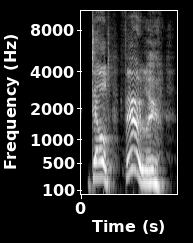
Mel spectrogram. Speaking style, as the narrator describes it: roared the infuriated captain

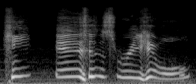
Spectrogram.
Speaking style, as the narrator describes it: she sobbed

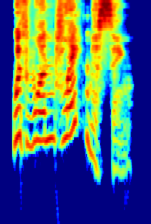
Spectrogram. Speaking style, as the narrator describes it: cried Martha Pym

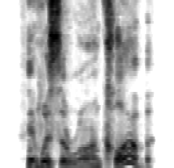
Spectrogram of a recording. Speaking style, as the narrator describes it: laughed Paul

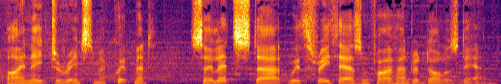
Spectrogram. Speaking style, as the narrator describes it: he said

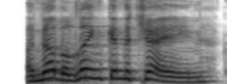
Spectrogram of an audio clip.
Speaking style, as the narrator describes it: cried O'Malley

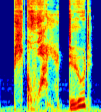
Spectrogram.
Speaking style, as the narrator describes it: he whispered

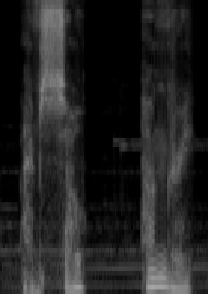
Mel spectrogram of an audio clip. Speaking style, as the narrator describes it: he whispered

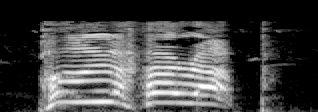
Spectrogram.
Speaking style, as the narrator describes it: he shouted

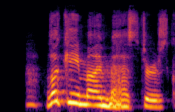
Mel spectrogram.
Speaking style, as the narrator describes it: cried the red-headed fellow, gasping and making a great to-do of gurgling

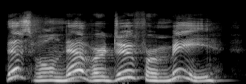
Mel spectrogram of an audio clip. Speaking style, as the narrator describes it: exclaimed the patchwork girl

